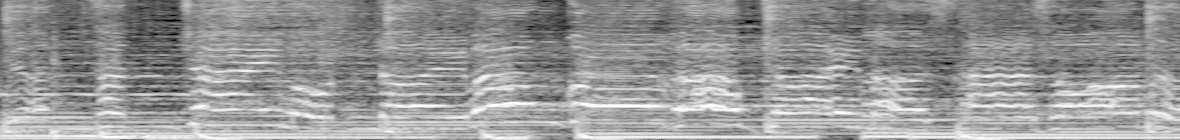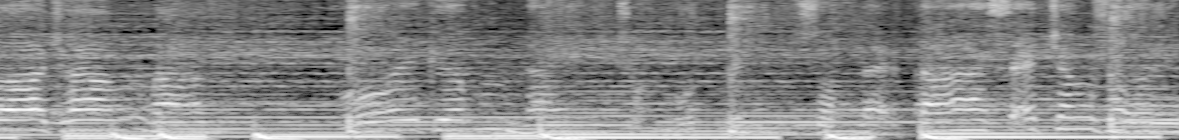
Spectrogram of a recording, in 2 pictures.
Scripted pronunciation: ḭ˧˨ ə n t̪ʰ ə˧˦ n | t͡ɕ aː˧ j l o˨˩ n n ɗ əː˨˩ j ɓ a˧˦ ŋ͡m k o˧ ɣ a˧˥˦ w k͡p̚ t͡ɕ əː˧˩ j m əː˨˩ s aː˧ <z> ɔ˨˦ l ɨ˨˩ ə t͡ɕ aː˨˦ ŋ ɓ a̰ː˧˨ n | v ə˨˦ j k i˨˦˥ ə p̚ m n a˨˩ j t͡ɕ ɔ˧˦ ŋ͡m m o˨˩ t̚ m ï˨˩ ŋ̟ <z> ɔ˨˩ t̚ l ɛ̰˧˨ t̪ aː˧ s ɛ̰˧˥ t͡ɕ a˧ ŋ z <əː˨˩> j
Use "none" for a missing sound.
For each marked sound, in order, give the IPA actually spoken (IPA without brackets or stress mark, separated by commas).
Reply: z, z, əː˨˩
